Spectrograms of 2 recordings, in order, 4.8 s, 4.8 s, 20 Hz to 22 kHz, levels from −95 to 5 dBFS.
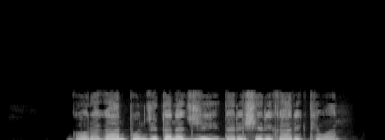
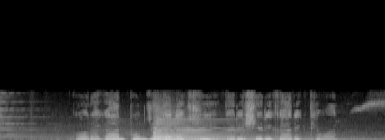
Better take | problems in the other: first | background sound (Church bell); 5 dB below the speech

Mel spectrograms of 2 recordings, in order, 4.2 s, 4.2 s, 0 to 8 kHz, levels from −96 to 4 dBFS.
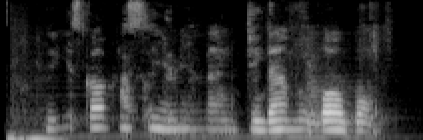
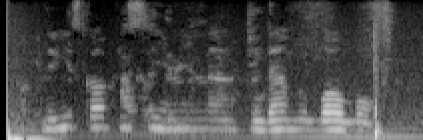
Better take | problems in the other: second | noise reduction (neural mask model DeepFilterNet 3)

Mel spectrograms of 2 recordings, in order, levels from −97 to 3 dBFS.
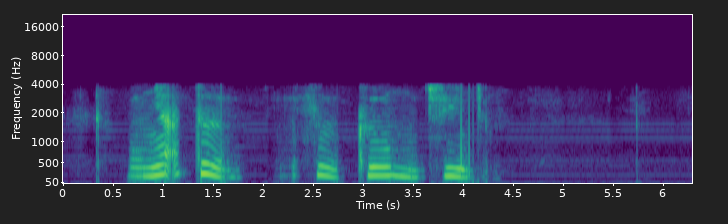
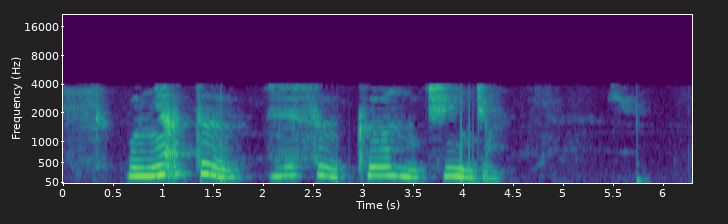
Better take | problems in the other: second | noise reduction (neural separator model SepFormer WHAM!)

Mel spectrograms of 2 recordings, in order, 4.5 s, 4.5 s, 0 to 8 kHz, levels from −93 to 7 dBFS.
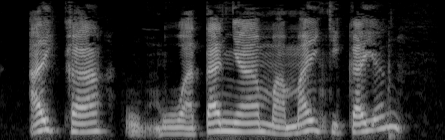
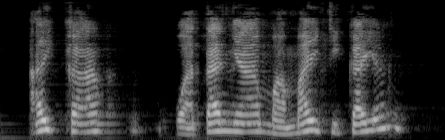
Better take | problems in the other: first | noise reduction (neural mask model DeepFilterNet 3)

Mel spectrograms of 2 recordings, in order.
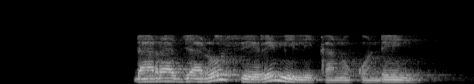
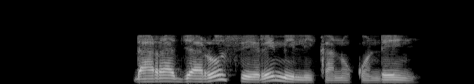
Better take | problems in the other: second | room echo; dies away in 0.8 s

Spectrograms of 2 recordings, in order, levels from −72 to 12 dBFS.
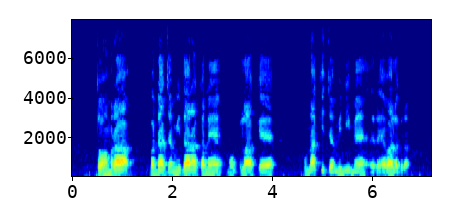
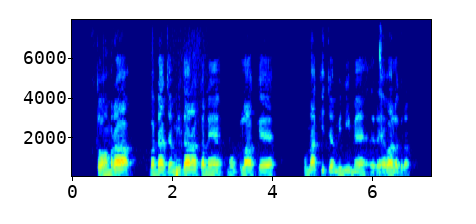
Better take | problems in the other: first | noise reduction (neural mask model Resemble Enhance denoiser)

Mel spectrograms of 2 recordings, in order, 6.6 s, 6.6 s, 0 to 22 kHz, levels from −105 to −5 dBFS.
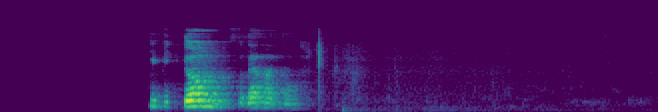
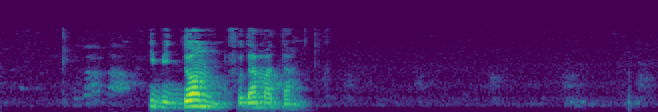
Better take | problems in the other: second | noise reduction (neural mask model DeepFilterNet 3)

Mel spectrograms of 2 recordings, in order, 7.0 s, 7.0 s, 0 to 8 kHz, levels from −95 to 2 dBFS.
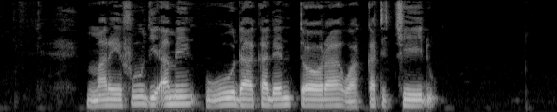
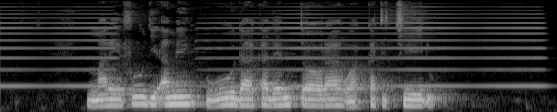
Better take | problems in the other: first | background sound (Bowed string instrument); 19 dB below the speech // room echo; dies away in 0.8 s

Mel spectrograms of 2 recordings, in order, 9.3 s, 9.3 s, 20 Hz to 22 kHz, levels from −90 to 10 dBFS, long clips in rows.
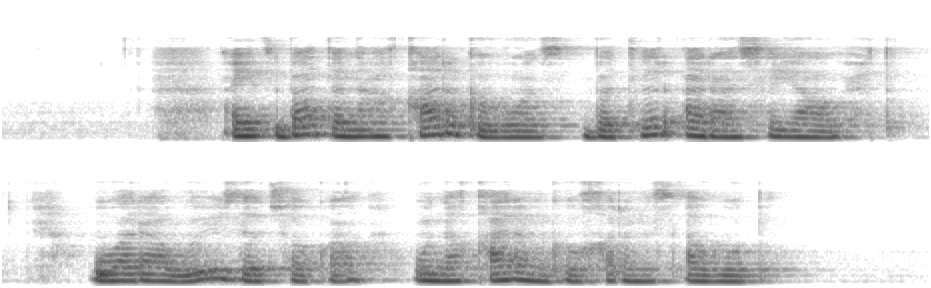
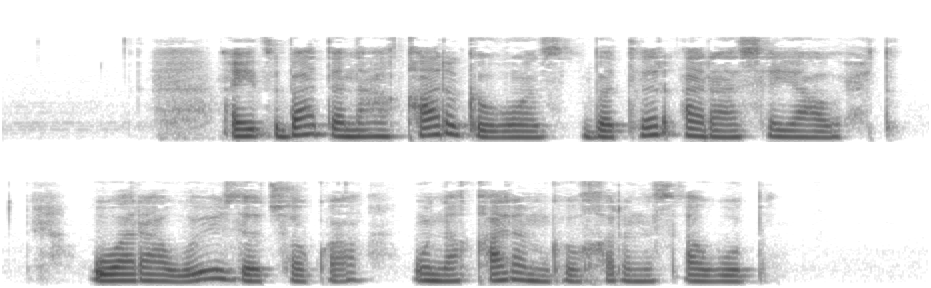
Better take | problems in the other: second | room echo; dies away in 0.6 s

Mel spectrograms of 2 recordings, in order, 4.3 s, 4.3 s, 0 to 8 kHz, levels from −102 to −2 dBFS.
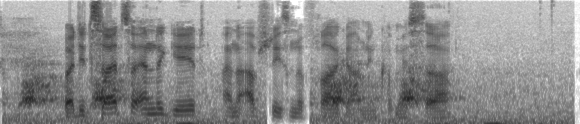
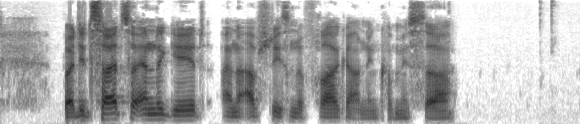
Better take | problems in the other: second | background sound (Dog); 3 dB below the speech

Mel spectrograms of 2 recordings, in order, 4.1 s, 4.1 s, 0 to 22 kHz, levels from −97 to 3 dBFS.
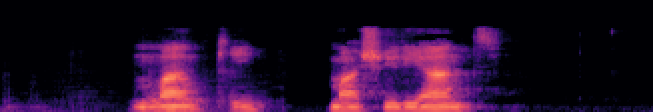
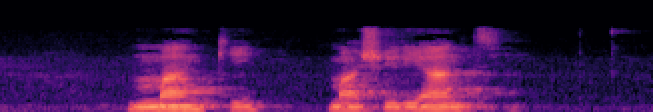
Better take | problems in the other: second | noise reduction (neural mask model DeepFilterNet 3)

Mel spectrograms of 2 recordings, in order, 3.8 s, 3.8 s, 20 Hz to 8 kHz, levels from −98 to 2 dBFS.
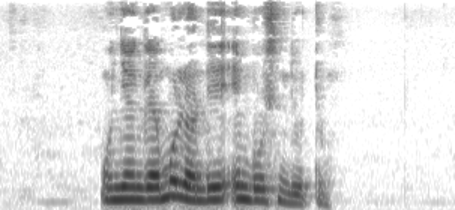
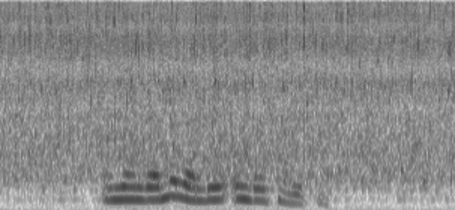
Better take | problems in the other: first | background sound (Stream); 5 dB above the speech

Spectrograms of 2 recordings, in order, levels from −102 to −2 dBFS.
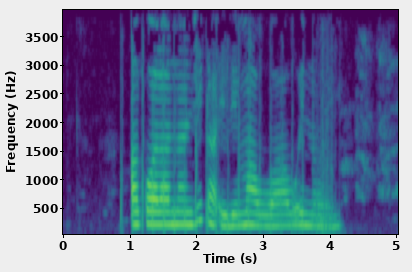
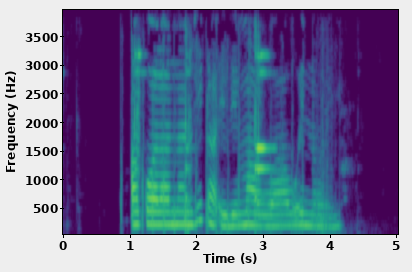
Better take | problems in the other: first | noise reduction (neural mask model RNNoise)

